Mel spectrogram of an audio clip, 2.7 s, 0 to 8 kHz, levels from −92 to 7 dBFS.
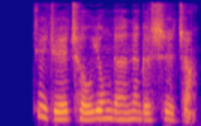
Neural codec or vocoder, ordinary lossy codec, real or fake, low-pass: none; AAC, 32 kbps; real; 7.2 kHz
